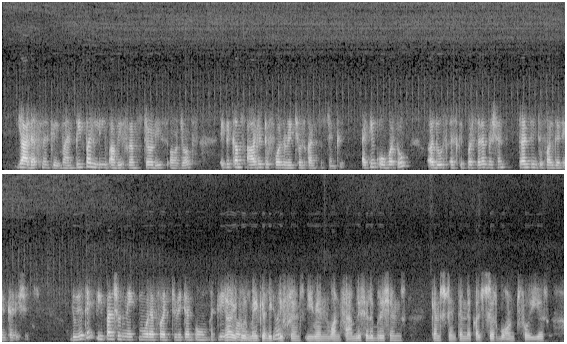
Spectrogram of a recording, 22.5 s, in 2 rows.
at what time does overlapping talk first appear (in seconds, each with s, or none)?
15.6 s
